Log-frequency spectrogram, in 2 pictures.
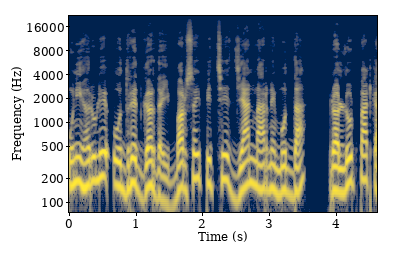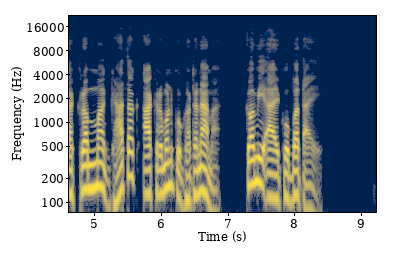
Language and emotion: Nepali, neutral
